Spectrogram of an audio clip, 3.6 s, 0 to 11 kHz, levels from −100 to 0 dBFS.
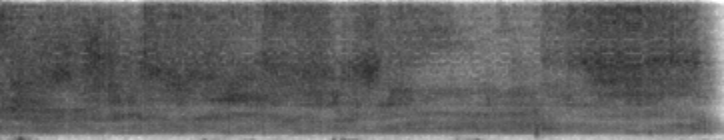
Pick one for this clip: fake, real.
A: fake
